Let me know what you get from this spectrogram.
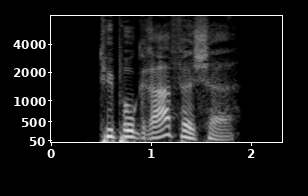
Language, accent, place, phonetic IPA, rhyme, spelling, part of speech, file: German, Germany, Berlin, [typoˈɡʁaːfɪʃə], -aːfɪʃə, typographische, adjective, De-typographische.ogg
- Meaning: inflection of typographisch: 1. strong/mixed nominative/accusative feminine singular 2. strong nominative/accusative plural 3. weak nominative all-gender singular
